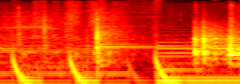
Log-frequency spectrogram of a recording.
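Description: Pointed wax brush scrubbing clear wax into a chalk-painted wooden cabinet, several short back-and-forth strokes. Soft background music.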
